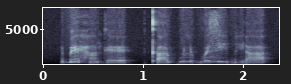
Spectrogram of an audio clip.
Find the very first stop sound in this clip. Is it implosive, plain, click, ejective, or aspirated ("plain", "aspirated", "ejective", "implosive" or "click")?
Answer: implosive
